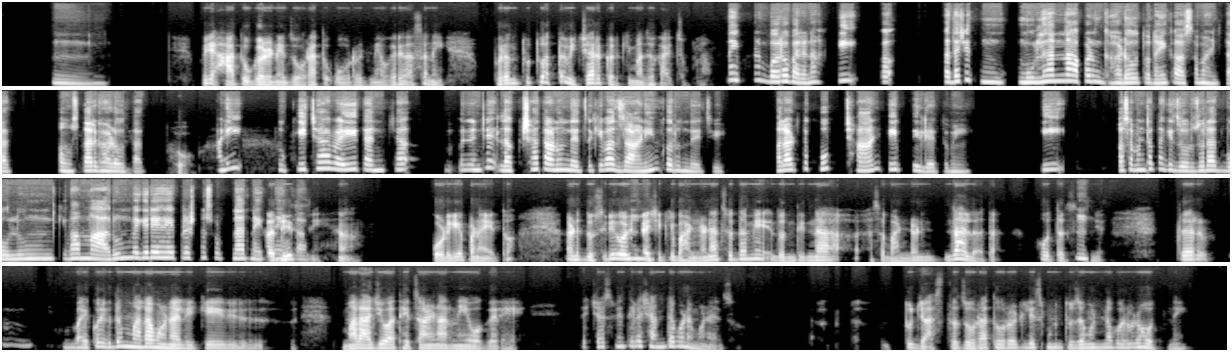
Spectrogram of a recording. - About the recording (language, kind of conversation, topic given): Marathi, podcast, लहान मुलांसमोर वाद झाल्यानंतर पालकांनी कसे वागायला हवे?
- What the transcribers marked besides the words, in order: other background noise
